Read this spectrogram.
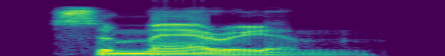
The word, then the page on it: samarium: British English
